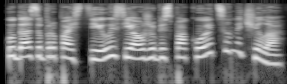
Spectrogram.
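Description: Reading an audiobook, a woman voices a coquettish, spiteful young woman taunting someone over the phone, pitching above her own voice into a high, animated register. The delivery is fairly quick, mocking and venomous, sugary and spiteful, with clean studio sound and no room tone.

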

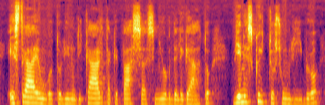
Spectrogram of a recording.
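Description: Give me a woman narrating an audiobook with a low, mellow voice. She reads in a measured, expressive way, and her tone stays warm and unhurried from one passage to the next.

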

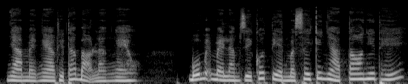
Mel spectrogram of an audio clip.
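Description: A woman voicing a sharp-tongued, mocking middle-aged sister-in-law in a read-aloud story. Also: medium pitch, lightly acted. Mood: defiant. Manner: mocking, scolding, quick jabs.

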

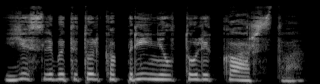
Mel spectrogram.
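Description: A woman's voice: fairly high pitch, unhurried, fairly bright tone, dry recording, pitched above the performer's own voice, full character voice. A woman voicing a dying young woman who speaks weakly and bitterly in a half whisper. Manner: weak, breathy, half-whispered.

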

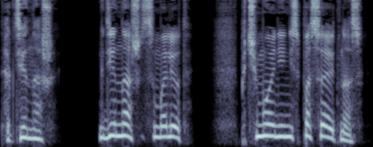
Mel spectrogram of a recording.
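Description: A man voicing a distraught young village boy in an audiobook, with shrill, sobbing shouts. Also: a little fast, no room sound, studio quality, natural voice. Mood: frightened. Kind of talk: audiobook character voice.

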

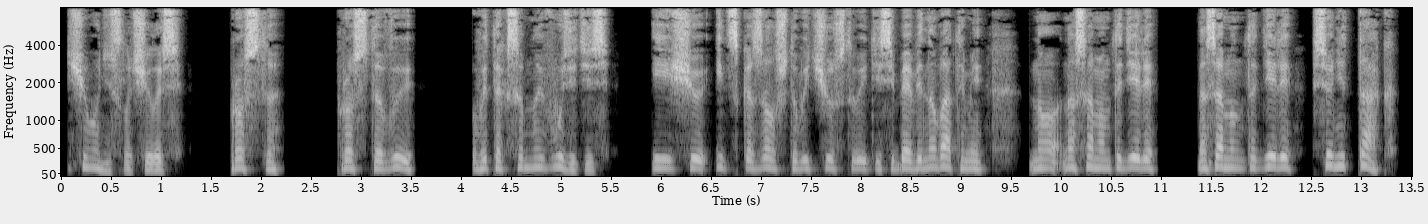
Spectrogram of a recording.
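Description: A man's voice: steady tone, a little slow, no echo, studio quality. A man reading an audiobook, voicing a tearful young woman who pleads and blames herself. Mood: pleading. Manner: high, pleading, breaking into sobs.

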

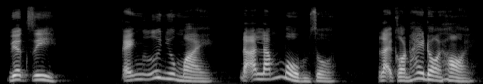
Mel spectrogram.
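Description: A woman's voice: mid-range voice, very animated, normal speed, close to an everyday voice. A woman voicing a rude, stingy middle-aged village man who scolds curtly. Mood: scolding. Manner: scornful, scolding, curt.

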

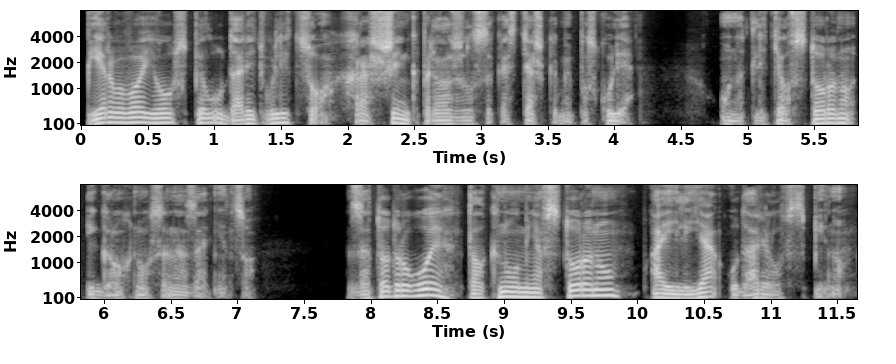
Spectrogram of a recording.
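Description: A young man narrating a first-person story in a measured, low-key way. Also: animated, darkish tone, no echo, studio quality. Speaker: audiobook narrator.

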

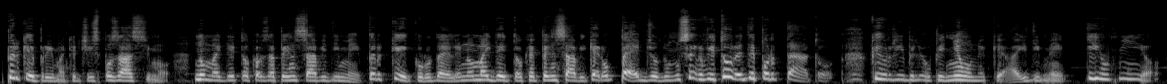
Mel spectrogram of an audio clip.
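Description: Una donna che legge la voce di una giovane moglie offesa, in lacrime, che rimprovera con tono acuto e supplichevole. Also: female voice, expressive, normal speed, darkish tone, slightly rough. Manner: shrill, reproachful pleading. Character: young wife, wounded and tearful. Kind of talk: audiobook reading.

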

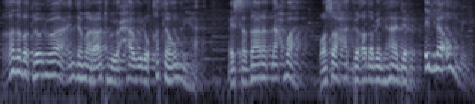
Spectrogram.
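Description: A man narrating a fantasy novel as an audiobook in brisk, dramatic storytelling. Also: medium pitch, darkish tone. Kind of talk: scripted narration. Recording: roomy echo, faint music behind.

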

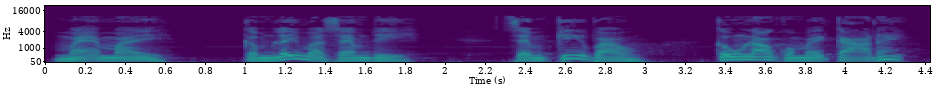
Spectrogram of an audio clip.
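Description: A man's voice: medium pitch, expressive, a little fast, faint music behind, natural voice. A man voicing a ruthless male police officer who berates a suspect with harsh, relentless abuse. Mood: furious.

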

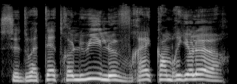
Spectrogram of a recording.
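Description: A woman's voice: mid-range voice, slow, a little mellow, no echo, studio quality, lightly acted. A woman voicing a bold young male puppy who acts as the leader of the pack, in an eager, commanding manner.

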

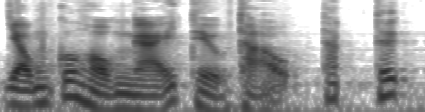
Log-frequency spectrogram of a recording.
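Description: A man narrating a ghost story in a measured, dramatic way. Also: lowish voice, big pitch swings, darkish tone, soft background music.

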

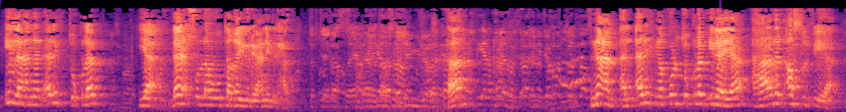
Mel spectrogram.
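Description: A man's voice: high-pitched, fairly bright tone. A man teaching a classroom lesson, explaining step by step, quizzing his students and often chuckling as he goes. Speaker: teacher of Arabic morphology. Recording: echoey room.

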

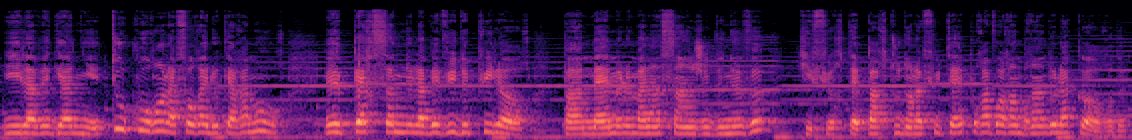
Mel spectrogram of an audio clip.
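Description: A woman narrating a classic French tale as an audiobook, reading in an expressive, theatrical manner. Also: medium pitch, normal speed. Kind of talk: storybook narration. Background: soft instrumental music.

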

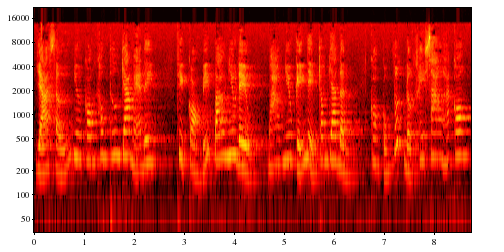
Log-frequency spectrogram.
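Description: A proud, wounded middle-aged mother speaks loud and high, as a woman reader acts her out. Her voice rings in an echoey room with long reverb. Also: lively intonation, moderate pace, close to an everyday voice. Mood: coaxing. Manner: loud, scolding then coaxing.

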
